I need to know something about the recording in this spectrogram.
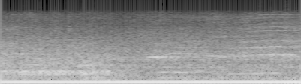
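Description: A loud, steady low hum with faint, indistinct voices over it.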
